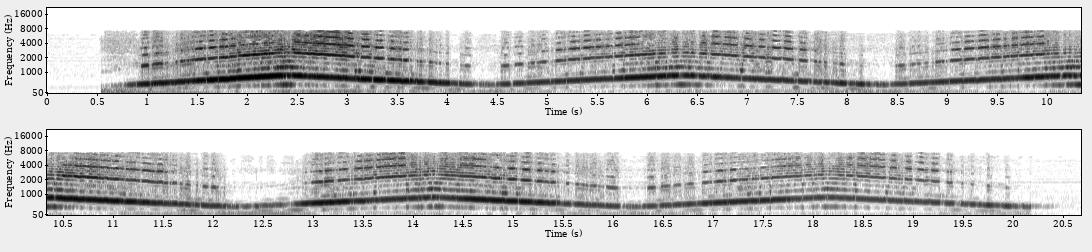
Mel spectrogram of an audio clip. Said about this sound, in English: Now, have you considered this as we talk about air raid sirens? You see, usually it is the defenders that sound the air raid siren to tell the people, go, hide. Air raid is coming, correct?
